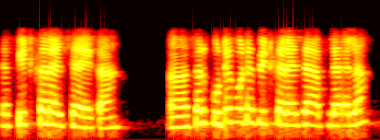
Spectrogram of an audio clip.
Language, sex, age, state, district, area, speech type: Marathi, male, 18-30, Maharashtra, Nagpur, urban, conversation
